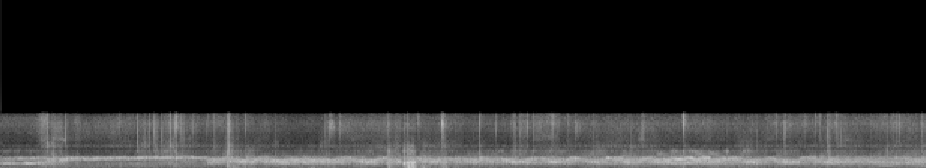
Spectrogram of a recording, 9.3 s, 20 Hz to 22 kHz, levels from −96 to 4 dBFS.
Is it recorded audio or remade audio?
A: remade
